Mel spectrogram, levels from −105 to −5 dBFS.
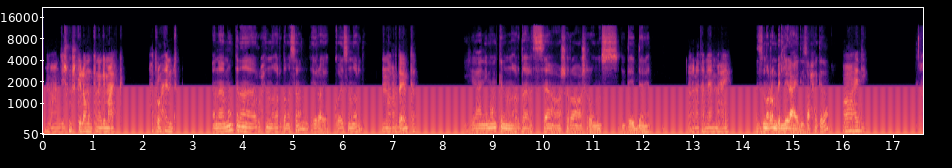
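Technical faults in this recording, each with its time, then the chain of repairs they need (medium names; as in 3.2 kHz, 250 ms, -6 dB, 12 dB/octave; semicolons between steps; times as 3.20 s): buzz 60 Hz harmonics 28 -33 dBFS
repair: de-hum 60 Hz, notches 28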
